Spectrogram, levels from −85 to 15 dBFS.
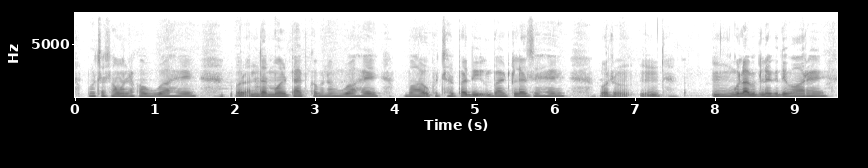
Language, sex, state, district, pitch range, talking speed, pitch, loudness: Hindi, male, Jharkhand, Sahebganj, 125-130 Hz, 155 wpm, 130 Hz, -34 LUFS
